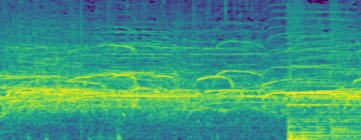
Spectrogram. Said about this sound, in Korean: 자, 여러분 큰 박수로 환영해주세요. 영화 유열의 음악 앨범 주인공 배우 김고은 씨, 정혜인 씨, 그리고 정지우 감독님입니다.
